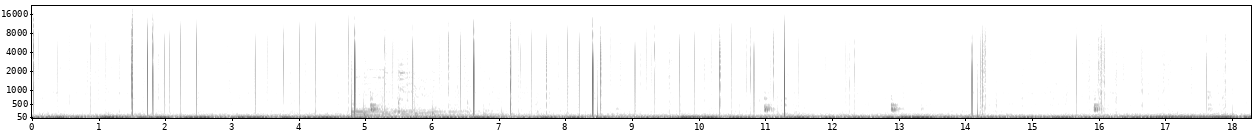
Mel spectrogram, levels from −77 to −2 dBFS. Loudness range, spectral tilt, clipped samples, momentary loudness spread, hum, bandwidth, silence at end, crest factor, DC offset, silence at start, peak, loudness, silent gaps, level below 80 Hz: 10 LU; -2.5 dB/octave; under 0.1%; 20 LU; none; 16 kHz; 0 s; 36 dB; under 0.1%; 0 s; -4 dBFS; -45 LUFS; none; -48 dBFS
